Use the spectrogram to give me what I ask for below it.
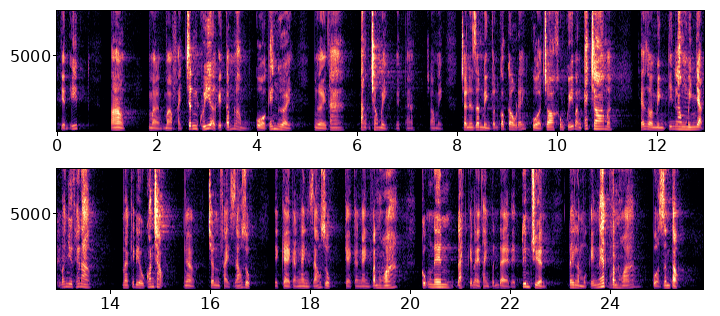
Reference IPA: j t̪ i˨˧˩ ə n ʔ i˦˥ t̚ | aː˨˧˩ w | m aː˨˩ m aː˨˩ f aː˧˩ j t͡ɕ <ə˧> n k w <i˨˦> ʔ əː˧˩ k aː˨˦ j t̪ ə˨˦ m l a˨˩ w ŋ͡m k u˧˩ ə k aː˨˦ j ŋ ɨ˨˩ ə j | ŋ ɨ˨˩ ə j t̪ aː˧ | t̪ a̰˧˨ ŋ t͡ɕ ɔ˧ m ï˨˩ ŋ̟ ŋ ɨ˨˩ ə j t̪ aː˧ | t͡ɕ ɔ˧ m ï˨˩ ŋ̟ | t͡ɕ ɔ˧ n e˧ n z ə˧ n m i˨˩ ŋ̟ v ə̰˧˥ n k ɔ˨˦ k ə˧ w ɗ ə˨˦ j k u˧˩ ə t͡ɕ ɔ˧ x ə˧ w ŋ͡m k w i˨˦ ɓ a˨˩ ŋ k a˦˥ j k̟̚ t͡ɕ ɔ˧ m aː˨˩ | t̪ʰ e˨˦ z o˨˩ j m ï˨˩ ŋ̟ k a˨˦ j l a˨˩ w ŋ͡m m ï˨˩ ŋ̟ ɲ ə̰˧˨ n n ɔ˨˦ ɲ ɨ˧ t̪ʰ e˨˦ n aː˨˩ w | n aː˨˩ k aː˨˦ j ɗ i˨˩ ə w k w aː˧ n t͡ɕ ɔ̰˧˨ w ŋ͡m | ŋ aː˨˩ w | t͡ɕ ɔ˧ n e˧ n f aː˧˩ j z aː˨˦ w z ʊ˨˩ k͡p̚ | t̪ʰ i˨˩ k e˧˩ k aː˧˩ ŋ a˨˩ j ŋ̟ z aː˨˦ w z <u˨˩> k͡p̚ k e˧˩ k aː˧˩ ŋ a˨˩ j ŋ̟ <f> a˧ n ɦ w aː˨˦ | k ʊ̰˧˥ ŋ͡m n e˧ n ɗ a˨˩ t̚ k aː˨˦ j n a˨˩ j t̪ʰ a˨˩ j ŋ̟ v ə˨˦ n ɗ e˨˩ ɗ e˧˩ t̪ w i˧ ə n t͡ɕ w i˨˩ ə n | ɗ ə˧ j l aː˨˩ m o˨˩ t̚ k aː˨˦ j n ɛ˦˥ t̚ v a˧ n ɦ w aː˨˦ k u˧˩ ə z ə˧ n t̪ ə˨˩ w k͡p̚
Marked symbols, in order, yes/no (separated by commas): yes, yes, no, no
